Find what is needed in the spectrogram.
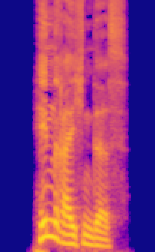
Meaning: strong/mixed nominative/accusative neuter singular of hinreichend
- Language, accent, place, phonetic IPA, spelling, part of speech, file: German, Germany, Berlin, [ˈhɪnˌʁaɪ̯çn̩dəs], hinreichendes, adjective, De-hinreichendes.ogg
